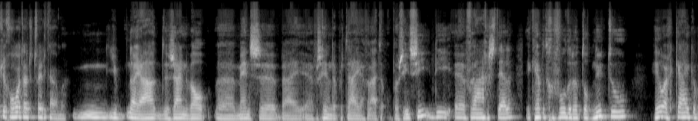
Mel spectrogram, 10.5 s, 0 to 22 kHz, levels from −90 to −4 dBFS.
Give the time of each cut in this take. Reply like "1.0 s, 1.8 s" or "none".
7.8 s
